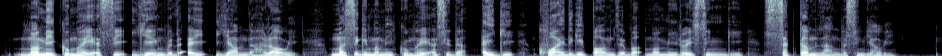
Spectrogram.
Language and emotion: Manipuri, happy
